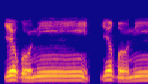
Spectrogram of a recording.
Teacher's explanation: ইয়া মাদ্দাকে সর্বদা একালিপ পরিমাণ টান দিয়ে পড়তে হয়।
